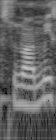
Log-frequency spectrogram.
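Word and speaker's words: tsunami: की आपको पता है सुनामी में टी साइलेंट होता है इसको सुनामी पढ़ते हैं और दिस इस डी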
